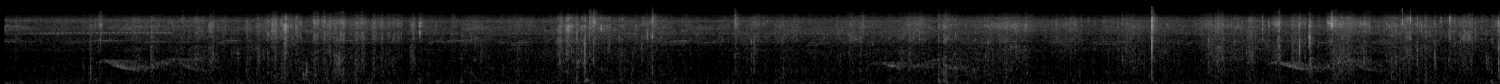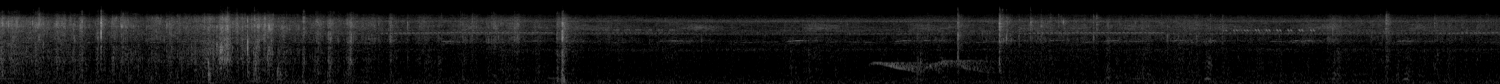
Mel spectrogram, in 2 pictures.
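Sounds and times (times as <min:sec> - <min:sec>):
leaves and twigs rustling: 0:00.1 - 0:21.1, 0:23.0 - 0:30.0
animal calls falling in pitch: 0:00.9 - 0:03.1, 0:08.6 - 0:10.3, 0:12.6 - 0:14.3.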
